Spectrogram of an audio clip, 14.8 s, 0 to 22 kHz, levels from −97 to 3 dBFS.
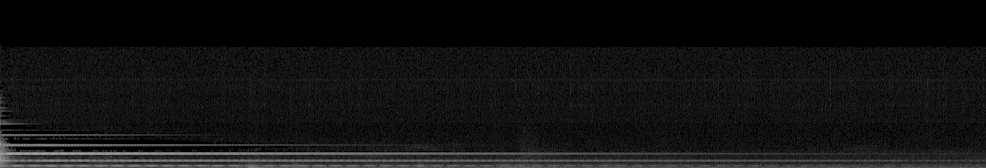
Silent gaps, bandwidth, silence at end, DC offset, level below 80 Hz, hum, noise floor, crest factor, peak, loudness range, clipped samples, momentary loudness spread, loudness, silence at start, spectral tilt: none; 16 kHz; 0 s; under 0.1%; -70 dBFS; none; -64 dBFS; 28 dB; -16 dBFS; 25 LU; under 0.1%; 27 LU; -40 LUFS; 0 s; -3 dB/octave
